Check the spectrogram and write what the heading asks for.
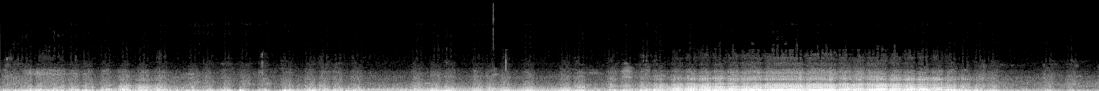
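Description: Harley-Davidson V-twin motorcycle engine running. It swells louder about seven seconds in, its pitch rising and then falling, and drops back just before the end.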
